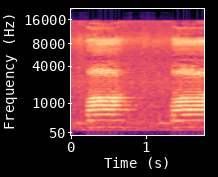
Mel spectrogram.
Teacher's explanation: با کا مخرج دونوں ہونٹوں کی تلی کا حصہ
